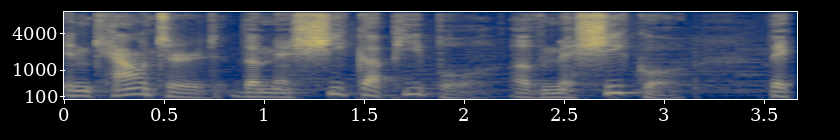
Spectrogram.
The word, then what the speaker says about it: Mexico: This pronunciation mesho eventually changed to the one we are all familiar with today, Mexico. This happened when the Spanish language underwent a change called a consonant shift and the sh sound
